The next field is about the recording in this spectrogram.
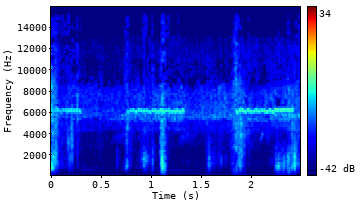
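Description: Soft footsteps walk into a castle courtyard, a few quiet, unevenly spaced steps over a thin, steady insect chirp, with no voices.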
